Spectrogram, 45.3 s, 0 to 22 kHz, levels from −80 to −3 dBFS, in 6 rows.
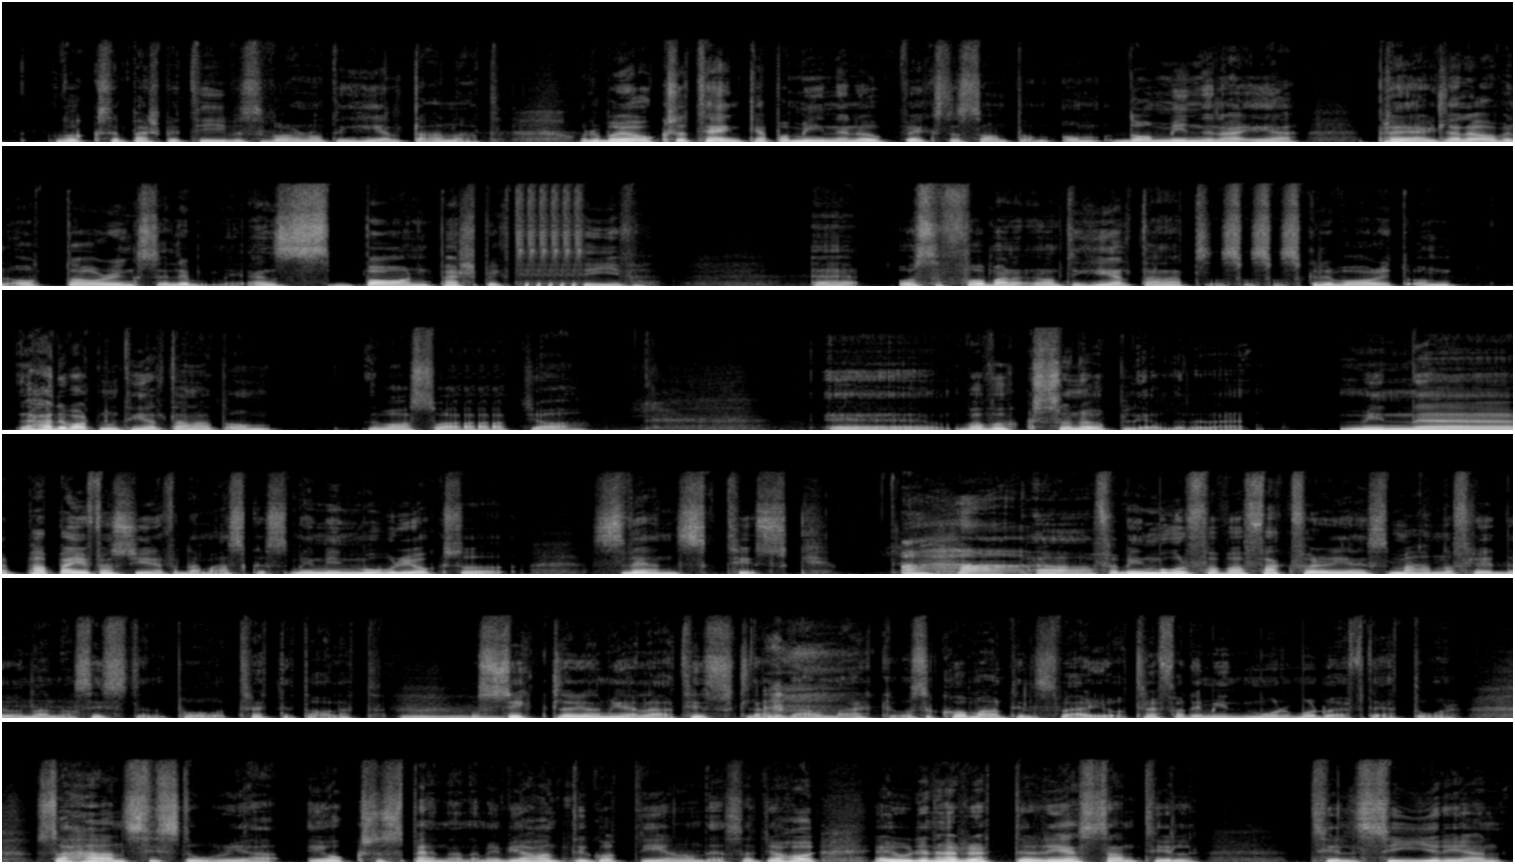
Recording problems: audio stuttering; at 10 s, at 14 s and at 17 s

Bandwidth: 16 kHz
